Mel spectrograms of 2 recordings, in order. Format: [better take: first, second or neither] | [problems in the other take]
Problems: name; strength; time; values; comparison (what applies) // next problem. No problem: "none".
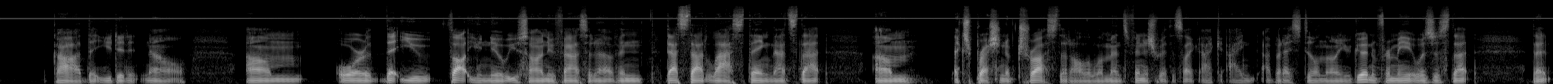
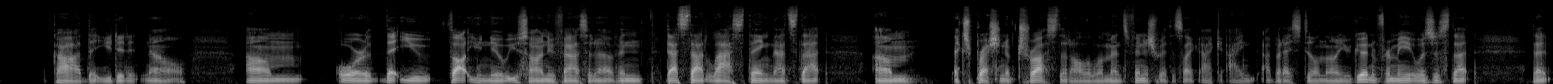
second | high-pitched whine; noticeable; throughout; 9 kHz, 15 dB below the speech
